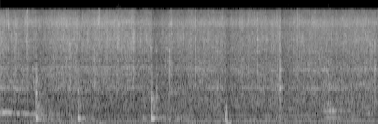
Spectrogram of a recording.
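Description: Ginger garlic paste frying with coriander and curry leaves in a hot pan: a steady close sizzle, broken by several sharp stirring knocks and scrapes of a spoon against the pan at irregular intervals.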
